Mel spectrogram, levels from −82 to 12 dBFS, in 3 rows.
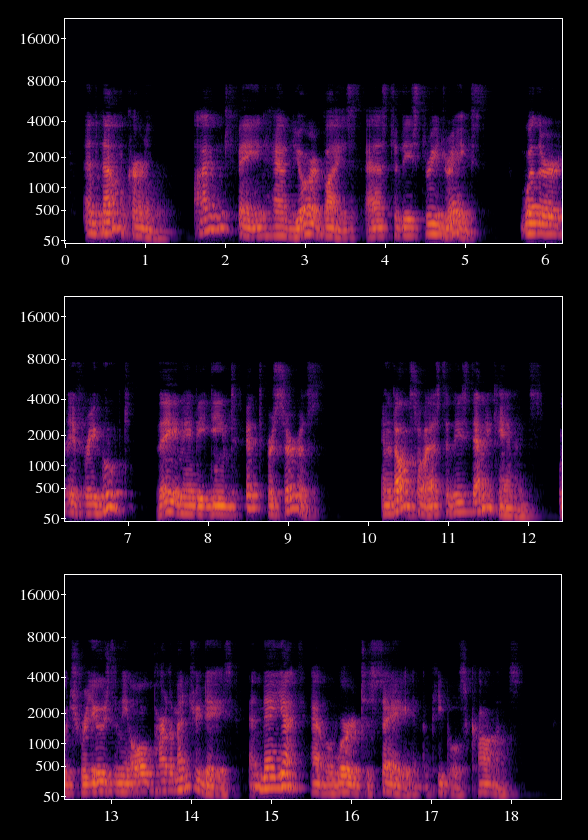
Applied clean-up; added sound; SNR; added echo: neural mask model DeepFilterNet 3.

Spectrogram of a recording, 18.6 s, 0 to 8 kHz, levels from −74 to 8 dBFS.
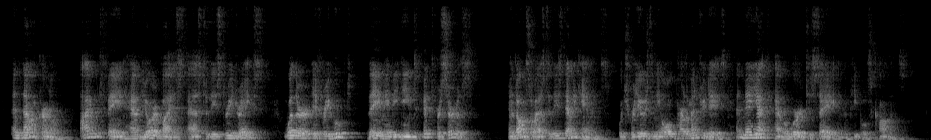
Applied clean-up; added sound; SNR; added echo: none; Breathing; 17 dB; reverberation time 0.9 s.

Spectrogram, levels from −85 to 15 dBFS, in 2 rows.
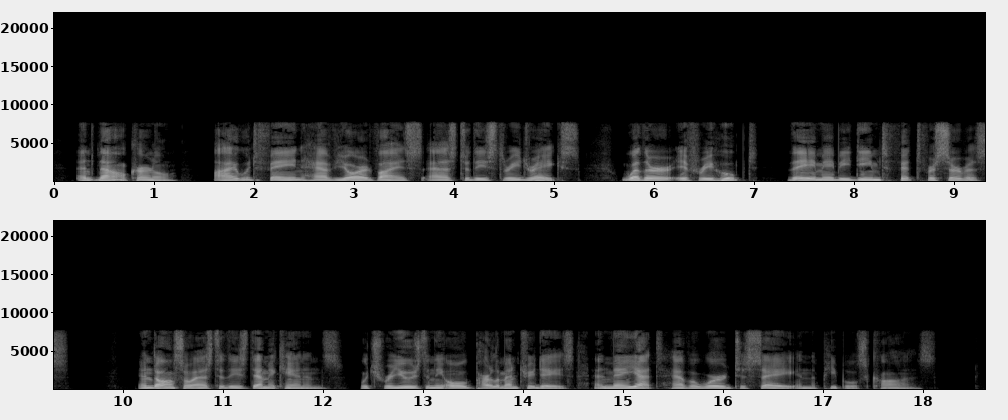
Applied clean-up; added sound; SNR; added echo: none; none; none; none.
